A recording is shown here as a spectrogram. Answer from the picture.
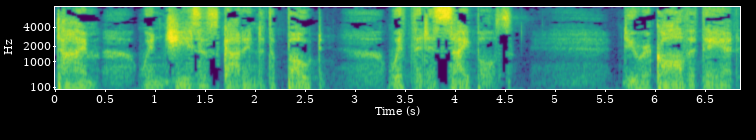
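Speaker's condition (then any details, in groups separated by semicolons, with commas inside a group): Vocal cord paralysis, unilateral; one vocal cord paralyzed, about 6 weeks; voice not yet back, audibly affected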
